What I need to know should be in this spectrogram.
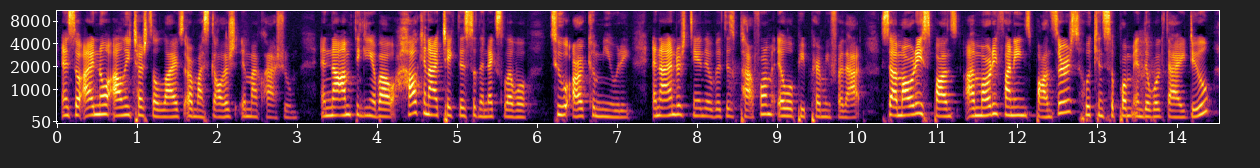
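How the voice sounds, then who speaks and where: Female pageant contestant, higher register, earnest and formal interview delivery. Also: fast, hardly any pauses. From Minneapolis, Minnesota.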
